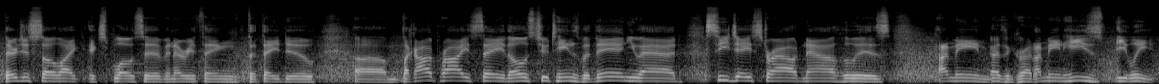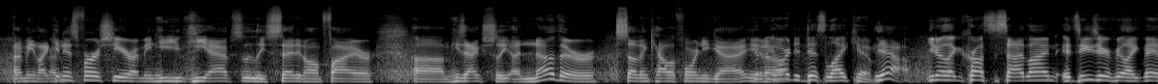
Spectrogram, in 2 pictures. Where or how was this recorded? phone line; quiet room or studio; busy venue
busy venue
